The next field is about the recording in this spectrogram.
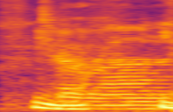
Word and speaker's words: Toronto: Toronto. – You got to cut it. – Can't pronounce the T. – Can't pronounce that second T. – It's mountain, not mountain. – Yeah. – Toronto. Toronto.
